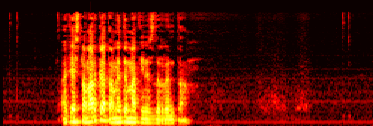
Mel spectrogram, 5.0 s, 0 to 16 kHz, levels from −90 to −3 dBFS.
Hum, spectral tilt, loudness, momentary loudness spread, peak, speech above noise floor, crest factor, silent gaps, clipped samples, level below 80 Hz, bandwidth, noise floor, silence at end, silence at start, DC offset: none; -5 dB/octave; -15 LUFS; 15 LU; 0 dBFS; 49 dB; 18 dB; none; under 0.1%; -50 dBFS; 11.5 kHz; -64 dBFS; 2.45 s; 0.8 s; under 0.1%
